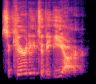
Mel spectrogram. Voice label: Emergency Human Young Male Voice Hospital Calls Security To The ER; emergency effects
